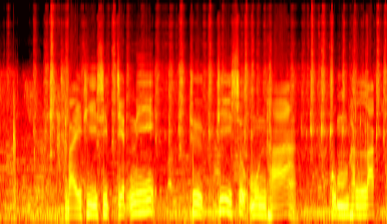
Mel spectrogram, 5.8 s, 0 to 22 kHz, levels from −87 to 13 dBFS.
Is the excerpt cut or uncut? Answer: uncut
